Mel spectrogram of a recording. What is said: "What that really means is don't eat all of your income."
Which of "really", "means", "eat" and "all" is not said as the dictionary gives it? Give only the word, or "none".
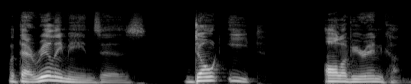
none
